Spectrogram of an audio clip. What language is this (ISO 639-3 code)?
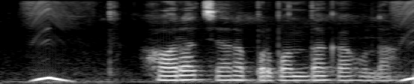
bho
